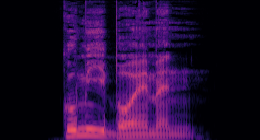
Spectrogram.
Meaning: dative plural of Gummibaum
- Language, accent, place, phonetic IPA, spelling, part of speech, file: German, Germany, Berlin, [ˈɡʊmiˌbɔɪ̯mən], Gummibäumen, noun, De-Gummibäumen.ogg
